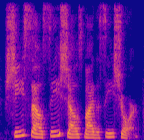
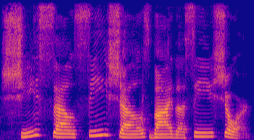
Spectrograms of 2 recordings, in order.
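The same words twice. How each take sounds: First: It is said fast. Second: It is said at a normal speed.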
